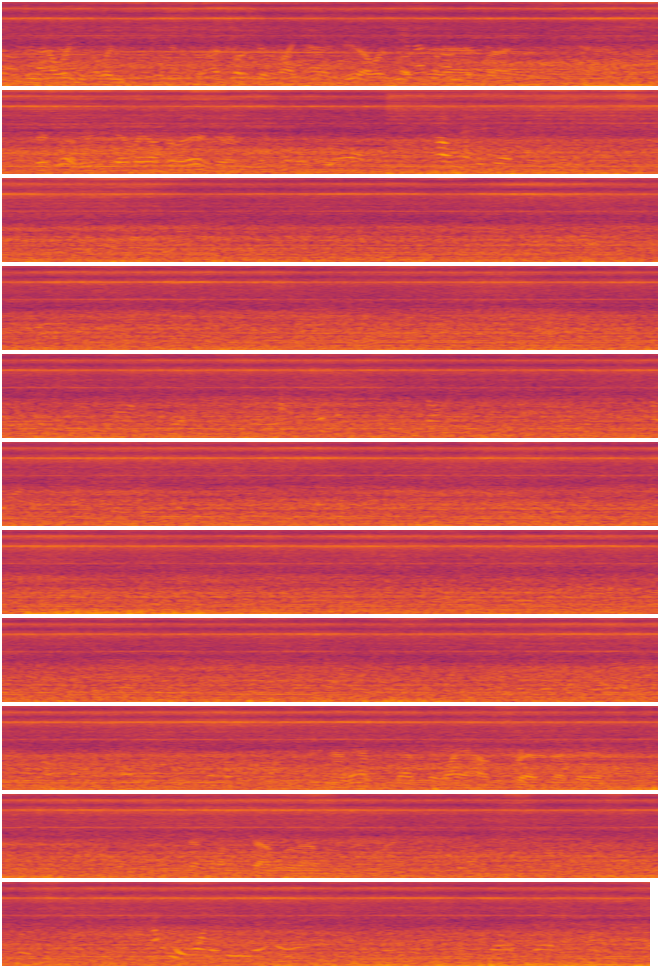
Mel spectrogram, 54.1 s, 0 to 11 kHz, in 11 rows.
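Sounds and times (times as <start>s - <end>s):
jet turbine whine: 0.0s - 54.0s.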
